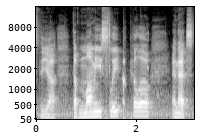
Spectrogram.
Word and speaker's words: MVMI: it's the uh The Mummy sleep pillow and that's it's spelled kind of differently than you may expect it's spelled m v m i so the V is is pronounced like a u so mummy sleep and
